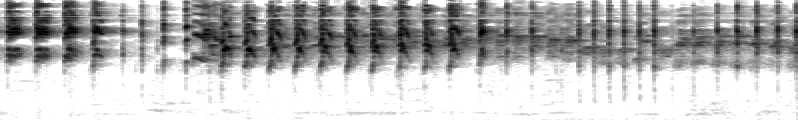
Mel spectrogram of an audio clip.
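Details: Loud lovebird ngekek in konslet style, used to stimulate breeding condition: rapid rasping chirps in a long run, slightly broken after the first second, then continuing as quick, sharp, harsh notes.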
